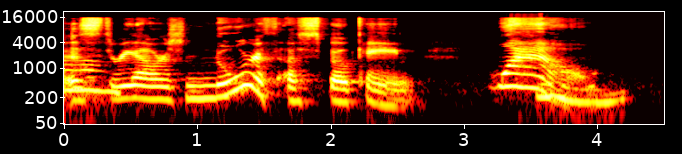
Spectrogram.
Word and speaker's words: Spokane: Spokane.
